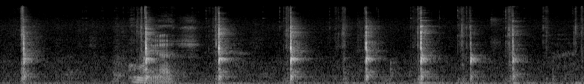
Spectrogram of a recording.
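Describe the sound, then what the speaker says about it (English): Utility knife from Okingjoy chopping celery on a cutting board: seven or eight crisp, evenly spaced cuts land close and sharp, one after another, and a voice briefly exclaims partway through. "We're going to cut celery first."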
